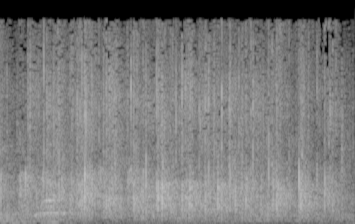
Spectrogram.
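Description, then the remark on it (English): An audience breaks into sustained, dense applause as a hand of praise to God, many hands clapping at once in a steady wash of sound with no single clap standing out. “Somebody give God a hand of praise.”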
